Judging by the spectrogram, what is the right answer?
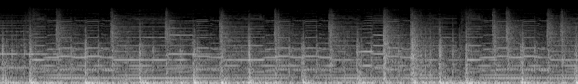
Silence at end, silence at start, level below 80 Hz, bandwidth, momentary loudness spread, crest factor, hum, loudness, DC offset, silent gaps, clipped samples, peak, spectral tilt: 0 s; 0 s; -22 dBFS; 14.5 kHz; 3 LU; 16 dB; none; -20 LUFS; under 0.1%; none; under 0.1%; -2 dBFS; -5.5 dB/octave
